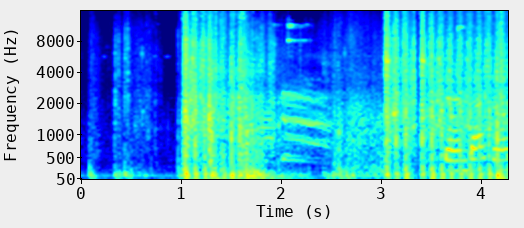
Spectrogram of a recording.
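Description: A rifle fires in loud, rapid bursts.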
